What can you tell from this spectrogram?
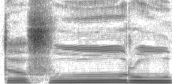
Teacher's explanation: تفور، اب تا کو ہم نے بالکل بھی نہیں کھینچا، فا کے اوپر جو پیش ہے اس کے آگے جو واو ہے، واو کے اوپر جزم ہے، جس کی وجہ سے وہ یہ واو مدہ بنے گا، اس کو ہم فو کو جو پیش ہے اس کو ہم کھینچیں گے 2 حرکت لمبا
